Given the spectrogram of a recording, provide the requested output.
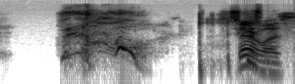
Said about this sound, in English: Sorry, I'm trying not to sneeze.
